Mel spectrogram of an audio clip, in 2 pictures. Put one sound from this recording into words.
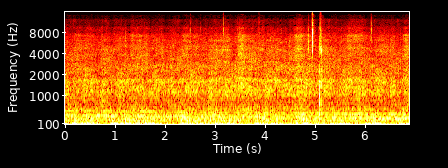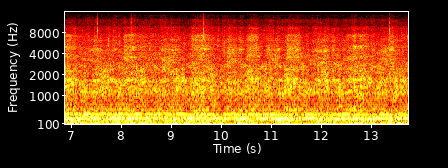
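An electric bike motor whines steadily.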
